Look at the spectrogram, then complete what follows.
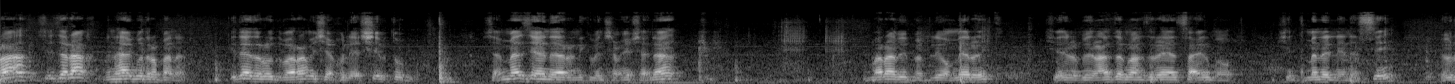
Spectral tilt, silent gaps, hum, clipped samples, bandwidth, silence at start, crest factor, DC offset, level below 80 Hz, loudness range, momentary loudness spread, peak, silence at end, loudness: -3.5 dB/octave; none; none; under 0.1%; 12 kHz; 0 s; 22 dB; under 0.1%; -54 dBFS; 4 LU; 19 LU; -2 dBFS; 0 s; -23 LUFS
